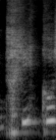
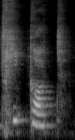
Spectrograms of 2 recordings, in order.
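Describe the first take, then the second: First: The final t of the word is silent. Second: The final t of the word is sounded. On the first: The speaker calls it right. "on ne les lit pas" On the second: The speaker calls it wrong. "Est-ce que j'ai dit tricote"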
